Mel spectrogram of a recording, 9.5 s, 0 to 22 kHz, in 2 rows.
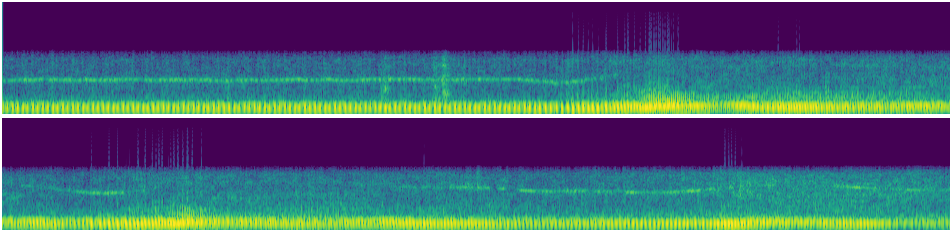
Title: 1997 BMW E36 M3 - Engine Whistle Noise / Whirring Sound / Howl / Whine - #1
